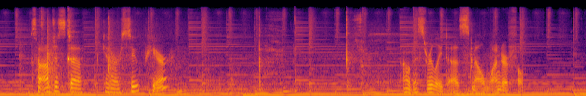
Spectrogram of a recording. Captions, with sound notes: So I'll just get our soup here. (knife slicing in background) Okay, this really does smell wonderful.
